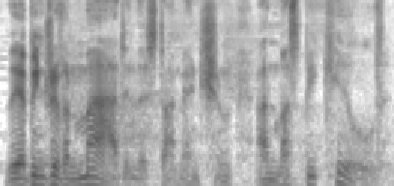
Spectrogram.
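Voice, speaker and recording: An actor playing a sly, condescending shadow warrior from another realm in a fantasy game, his voice husky. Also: low-pitched, animated, fairly quick. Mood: cold, haughty. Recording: long reverb, music behind.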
